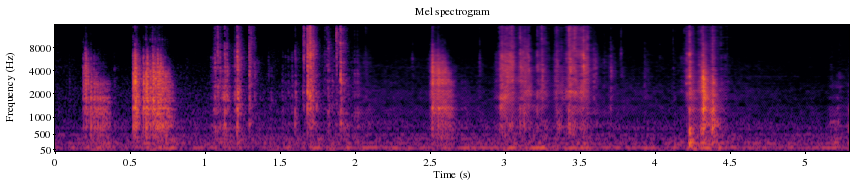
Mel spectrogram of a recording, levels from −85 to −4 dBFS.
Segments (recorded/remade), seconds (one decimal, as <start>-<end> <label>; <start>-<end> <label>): 0.0-2.0 recorded; 2.0-5.3 remade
